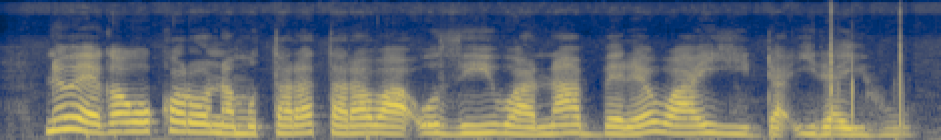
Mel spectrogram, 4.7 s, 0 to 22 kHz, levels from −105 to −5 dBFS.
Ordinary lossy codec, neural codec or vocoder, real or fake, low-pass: none; vocoder, 48 kHz, 128 mel bands, Vocos; fake; 19.8 kHz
